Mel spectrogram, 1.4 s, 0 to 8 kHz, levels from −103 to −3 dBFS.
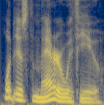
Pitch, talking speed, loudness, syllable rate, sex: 120 Hz, 260 wpm, -16 LUFS, 5.4 syllables/s, male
